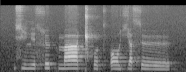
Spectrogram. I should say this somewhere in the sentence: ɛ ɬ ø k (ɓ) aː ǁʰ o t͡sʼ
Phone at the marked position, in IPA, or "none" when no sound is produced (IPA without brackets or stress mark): m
